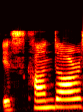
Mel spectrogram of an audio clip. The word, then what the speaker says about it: Iskandar: The pronunciation now is Iskandar, so sometimes you'll hear them called Iskandar, various variations on that.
